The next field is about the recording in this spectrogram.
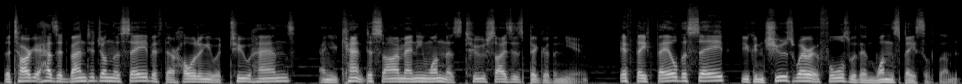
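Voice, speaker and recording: A man's voice: medium pitch, dry recording. A man narrating a scripted tabletop game rules guide, instructional with playful asides. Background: background music.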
